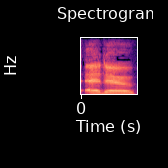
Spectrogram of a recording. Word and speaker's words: Edo: I thought it was Edo because it's Japanese.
